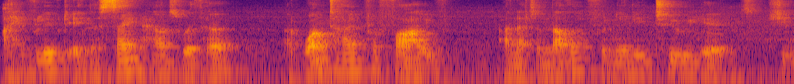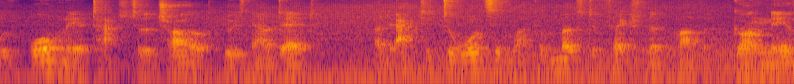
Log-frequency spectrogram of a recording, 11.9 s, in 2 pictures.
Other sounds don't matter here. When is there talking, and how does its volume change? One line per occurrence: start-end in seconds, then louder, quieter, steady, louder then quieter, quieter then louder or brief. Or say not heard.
0.0-11.8 steady.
